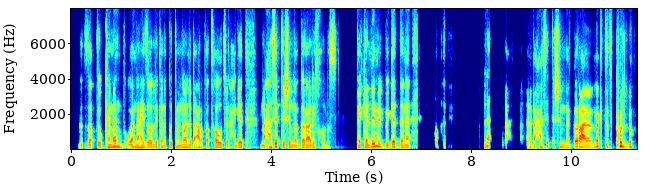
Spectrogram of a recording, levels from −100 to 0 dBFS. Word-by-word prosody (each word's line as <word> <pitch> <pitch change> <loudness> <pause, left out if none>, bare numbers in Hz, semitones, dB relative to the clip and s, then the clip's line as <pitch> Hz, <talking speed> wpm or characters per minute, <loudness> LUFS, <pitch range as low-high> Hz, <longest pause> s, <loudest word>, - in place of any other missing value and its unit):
بالضبط 125 +2 -5
وكمان 135 +5 +1
ب 125 - -17
وأنا 130 -4 0
عايز 125 +3 -1
أقول 130 +2 0
لكِ 135 -2 -3
أنا 115 - -4
كنت 120 +1 -7
من - - -3
النوع 130 +4 0
اللي 125 -2 -1
باعرف 120 +1 -1
أتفاوض 125 -1 0
في - - -6
الحاجات، 130 +5 -3 0.3
ما - - -1
حاسبتش 130 +1 +2
النجار 120 0 0
عليه 115 +2 +3
خالص. - - -6 0.4
باكلمك 155 +5 +2
بجد 130 +3 -1
أنا 120 0 +1 0.6
من - - -3
كتر - - -17 0.8
لأ، - - -2 0.6
لا، - - -27
أنا 135 - -4
ما 130 - -1
حاسبتش 135 +8 -2
النجار 125 +4 0
على 125 -3 +9
المكتب 155 +8 -2
كله. 150 -8 +4
130 Hz, 185 wpm, -23 LUFS, 120-135 Hz, 0.8 s, على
